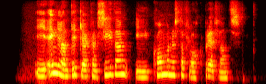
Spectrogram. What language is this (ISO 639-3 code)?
isl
